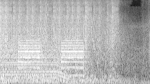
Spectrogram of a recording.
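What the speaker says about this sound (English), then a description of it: "Strela's firing their missiles." Strela anti-aircraft missiles launching in the war strategy game Wargame: European Escalation, a loud rushing roar with a rising tone that fades away within about two seconds.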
